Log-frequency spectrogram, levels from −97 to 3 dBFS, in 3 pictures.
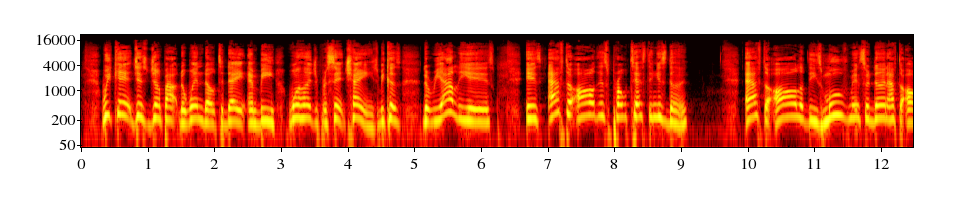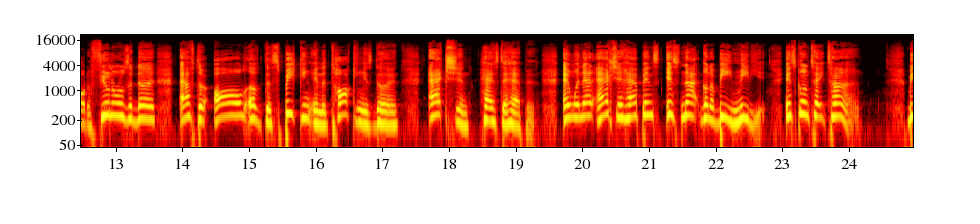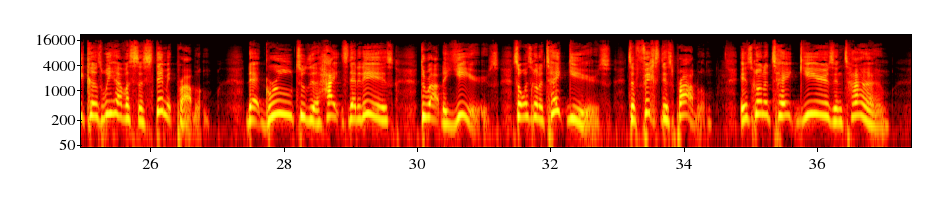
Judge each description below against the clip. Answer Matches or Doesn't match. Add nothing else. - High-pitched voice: Matches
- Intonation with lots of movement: Doesn't match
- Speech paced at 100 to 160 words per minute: Matches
